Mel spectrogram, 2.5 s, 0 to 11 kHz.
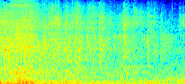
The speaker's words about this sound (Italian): Questo l'applauso per sarda. l'artista sarda e 662 i mi piace su Facebook.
